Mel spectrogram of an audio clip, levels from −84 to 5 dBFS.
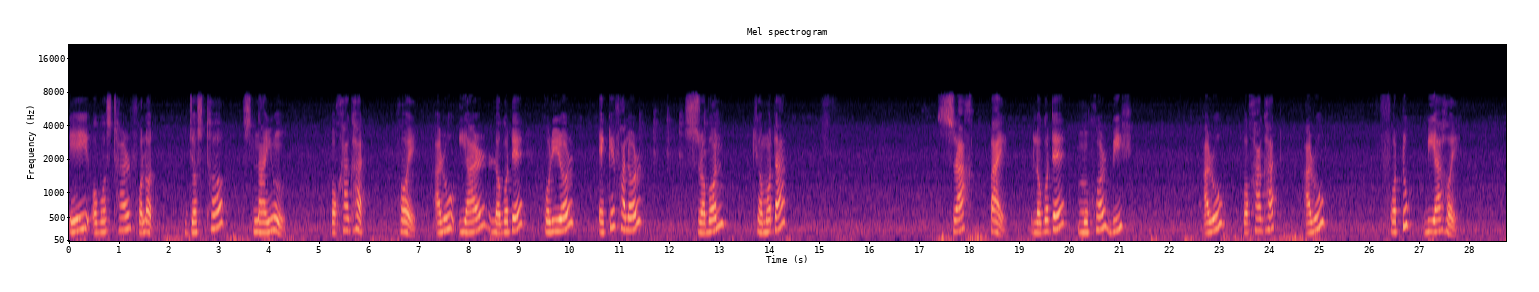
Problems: constant background noise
